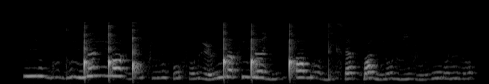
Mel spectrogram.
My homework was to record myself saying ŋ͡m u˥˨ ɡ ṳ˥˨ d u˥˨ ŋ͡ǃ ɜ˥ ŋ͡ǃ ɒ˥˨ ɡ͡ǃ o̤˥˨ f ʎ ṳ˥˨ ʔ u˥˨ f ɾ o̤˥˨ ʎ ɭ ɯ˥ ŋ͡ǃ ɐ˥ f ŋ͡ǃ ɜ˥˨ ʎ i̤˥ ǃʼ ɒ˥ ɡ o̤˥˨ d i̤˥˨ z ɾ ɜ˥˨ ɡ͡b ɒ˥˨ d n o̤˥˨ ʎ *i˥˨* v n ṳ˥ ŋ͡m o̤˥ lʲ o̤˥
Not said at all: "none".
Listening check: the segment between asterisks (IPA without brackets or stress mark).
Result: i˥˨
